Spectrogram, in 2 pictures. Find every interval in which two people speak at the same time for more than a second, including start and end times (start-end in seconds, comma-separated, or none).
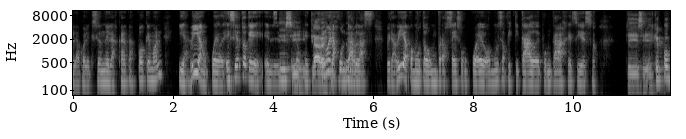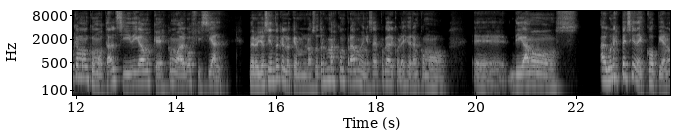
4.0-5.8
